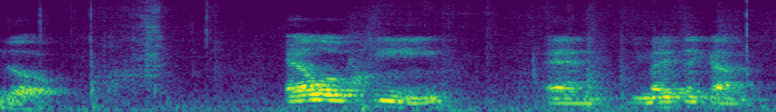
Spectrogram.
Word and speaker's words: Elohim: that way uh but the H uh in the Hebrew language is always pronounced it's got a hard guttural sound so it's not Elohim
